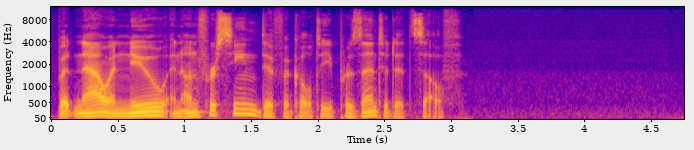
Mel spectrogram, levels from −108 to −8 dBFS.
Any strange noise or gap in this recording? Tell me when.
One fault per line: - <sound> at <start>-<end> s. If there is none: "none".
none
